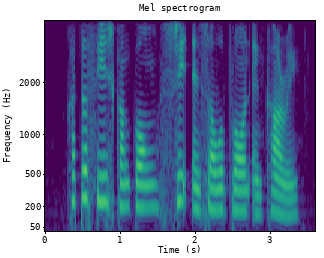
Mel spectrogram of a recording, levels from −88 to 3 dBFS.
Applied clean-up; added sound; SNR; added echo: none; none; none; none.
